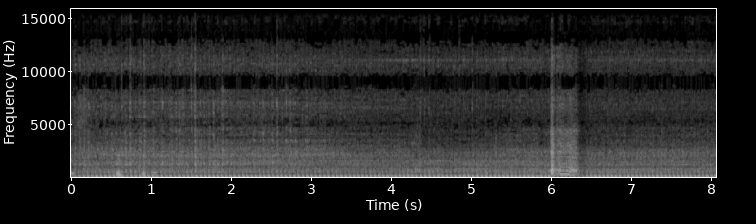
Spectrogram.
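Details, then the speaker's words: 1970 Sears 10XL garden tractor at about half throttle, shifting into gear: single-cylinder engine thumping steadily, then a brief harsh grinding burst on engagement; owner thinks the clutch needs more adjustment; gear grinding when shifting. "We'll have to give it some more clutch adjustment, it sounds like."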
